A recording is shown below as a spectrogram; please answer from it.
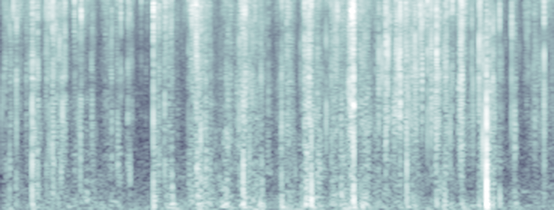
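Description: A clear plastic bubble wrap sheet with air-filled bubbles is held in both hands while fingertips and thumbs squeeze and pop individual bubbles. Sharp, bright pops and snaps come in quick succession over a steady crinkling rustle of the plastic. Each pop is brief with almost no ring.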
